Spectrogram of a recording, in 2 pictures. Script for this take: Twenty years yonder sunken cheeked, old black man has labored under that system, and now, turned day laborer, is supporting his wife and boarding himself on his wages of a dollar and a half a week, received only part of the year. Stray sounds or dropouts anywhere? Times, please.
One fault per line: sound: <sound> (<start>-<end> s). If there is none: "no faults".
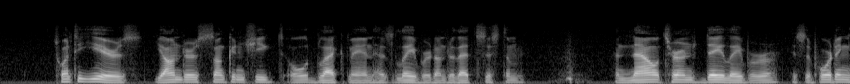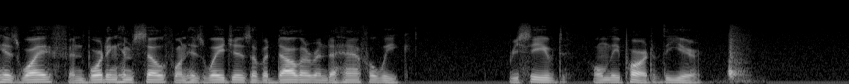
sound: whoosh (5.6-5.9 s)
sound: whoosh (15.8-16.0 s)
